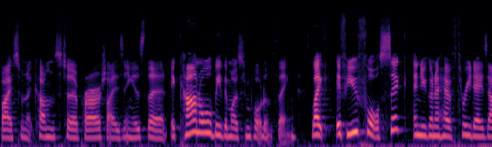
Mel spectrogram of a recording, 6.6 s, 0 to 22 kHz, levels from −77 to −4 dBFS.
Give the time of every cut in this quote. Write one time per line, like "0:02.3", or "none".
0:02.3
0:03.9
